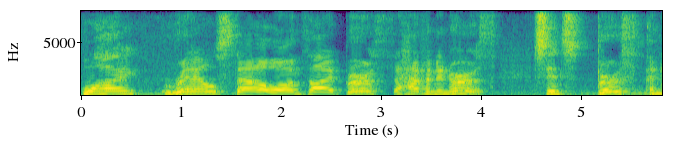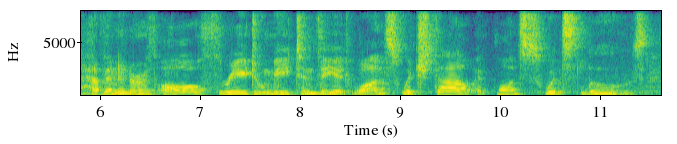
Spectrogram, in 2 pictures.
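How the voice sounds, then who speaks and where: A man playing a wise old holy friar in a classical Shakespearean monologue, delivering verse in a deliberate, theatrical manner. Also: sits high, a little hiss or hum, poor audio. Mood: stern, outraged.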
